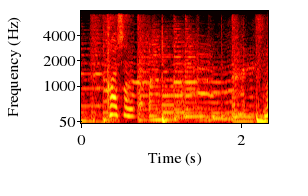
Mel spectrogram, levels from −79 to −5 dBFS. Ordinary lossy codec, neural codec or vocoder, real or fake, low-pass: MP3, 48 kbps; codec, 16 kHz, 0.5 kbps, X-Codec, HuBERT features, trained on balanced general audio; fake; 7.2 kHz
